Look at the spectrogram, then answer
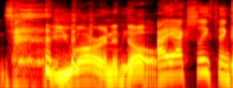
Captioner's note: laughs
